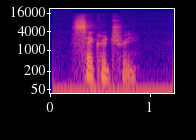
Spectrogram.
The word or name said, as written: secretary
